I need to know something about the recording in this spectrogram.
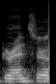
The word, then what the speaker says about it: Granser: my name is granser like I said it rhymes with dispenser it's a silly thing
